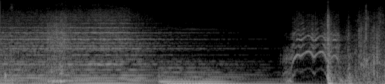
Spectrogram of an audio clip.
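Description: Horses neigh and whinny in a strategy video game battle, a loud drawn-out whinny followed by a second sharp neigh, with faint hoofbeat-like clatter underneath and no talk.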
